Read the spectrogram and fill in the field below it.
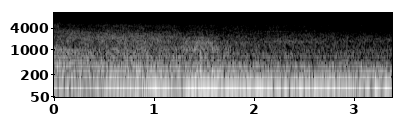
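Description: A city bus drives past close by.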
